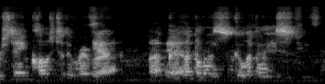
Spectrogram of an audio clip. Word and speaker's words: Gallipolis: Gallipolis?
